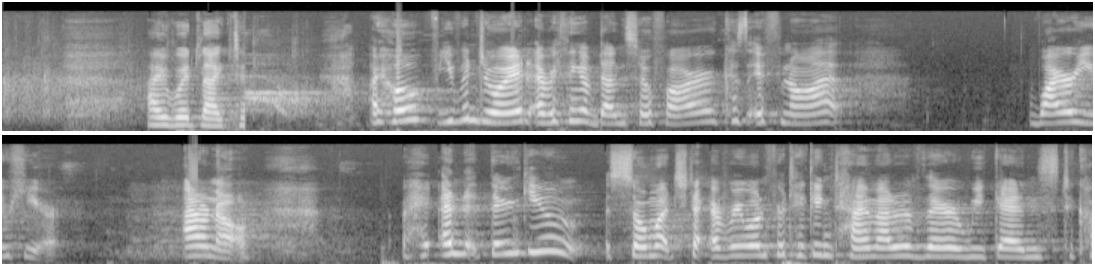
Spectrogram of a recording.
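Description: A young woman speaks clearly into a microphone in a large hall.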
